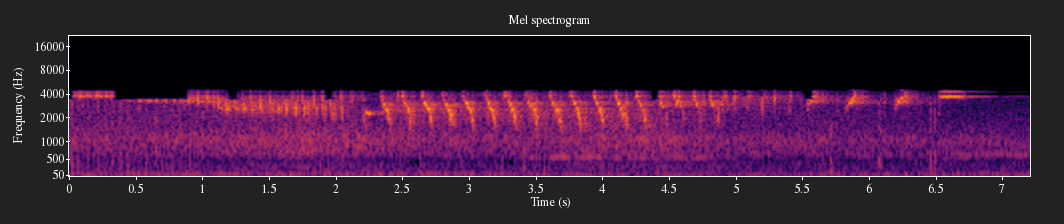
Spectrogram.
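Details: Canary singing on a training recording: a thin high note opens, then a fast rolling trill gives way to a steady run of sharp, evenly spaced chirps, about five a second, ending in a few looser whistled notes.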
